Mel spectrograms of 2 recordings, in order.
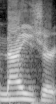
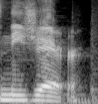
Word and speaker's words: Niger: No, it's not Niger, it's Niger.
